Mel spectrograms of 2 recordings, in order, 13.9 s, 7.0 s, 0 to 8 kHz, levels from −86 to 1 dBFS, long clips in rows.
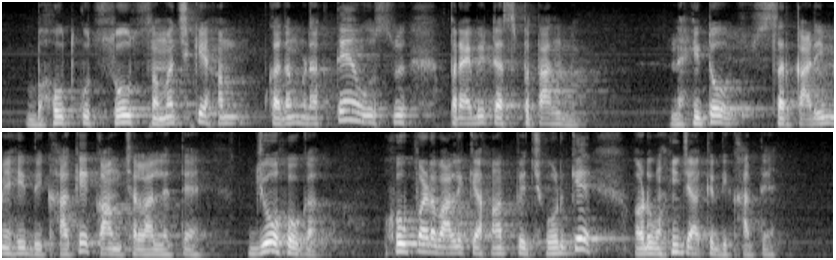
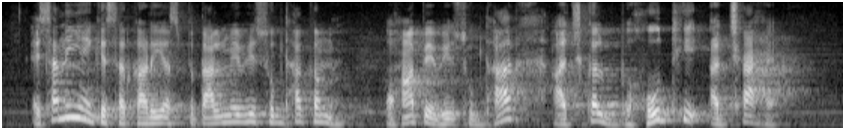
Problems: constant background noise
